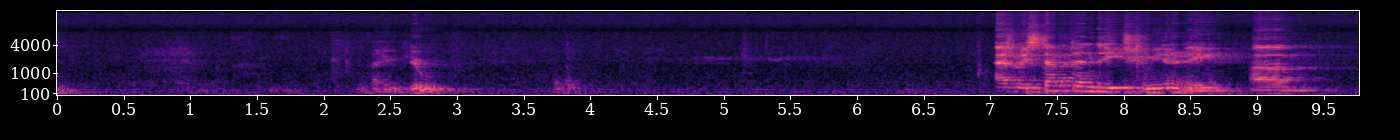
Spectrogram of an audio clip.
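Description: A young man speaks to an audience from a distance.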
